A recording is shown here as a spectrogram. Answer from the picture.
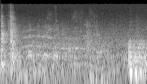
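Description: Handling noise from a live vocal microphone being passed from one player to another: a sharp knock as it is gripped at the start, faint rubbing, then a low thump near the end as it is taken up.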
